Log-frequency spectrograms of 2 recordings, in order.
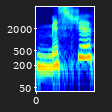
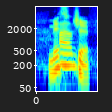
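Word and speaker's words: MSCHF: based creative label called I believe it's pronounced Mischief it's Capital Ms C HF which God I cannot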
